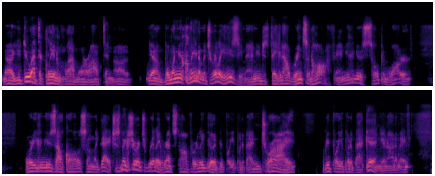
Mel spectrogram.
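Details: Tracheoesophageal (alaryngeal) voice in an adult male about two years after total laryngectomy for head and neck cancer, speaking through a tracheoesophageal puncture voice prosthesis by finger-occluding the stoma HME.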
